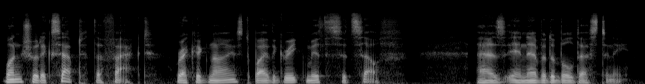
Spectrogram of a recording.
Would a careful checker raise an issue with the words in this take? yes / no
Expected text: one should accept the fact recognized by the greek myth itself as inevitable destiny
yes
